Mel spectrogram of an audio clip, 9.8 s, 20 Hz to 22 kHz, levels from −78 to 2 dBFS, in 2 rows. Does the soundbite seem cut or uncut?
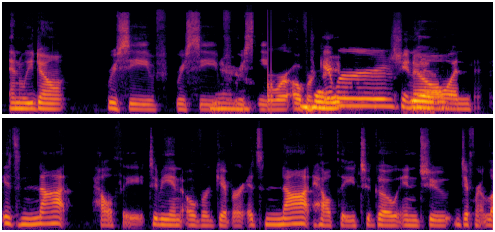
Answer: cut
